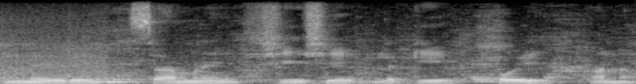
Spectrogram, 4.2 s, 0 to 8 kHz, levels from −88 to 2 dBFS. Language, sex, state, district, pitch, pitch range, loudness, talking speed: Punjabi, male, Punjab, Fazilka, 110 Hz, 105-115 Hz, -16 LUFS, 85 wpm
